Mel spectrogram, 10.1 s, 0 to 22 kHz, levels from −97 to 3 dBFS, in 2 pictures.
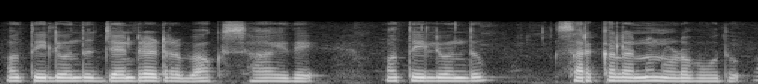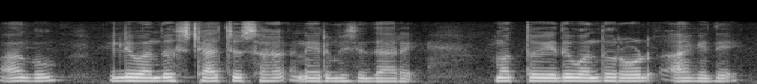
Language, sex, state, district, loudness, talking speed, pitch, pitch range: Kannada, male, Karnataka, Koppal, -17 LUFS, 135 wpm, 155 Hz, 150-160 Hz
